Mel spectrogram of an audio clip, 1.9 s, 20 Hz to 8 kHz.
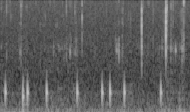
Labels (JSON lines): {"label": "biophony, knock croak", "recorder": "SoundTrap 300"}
